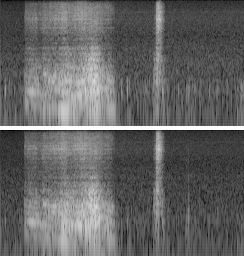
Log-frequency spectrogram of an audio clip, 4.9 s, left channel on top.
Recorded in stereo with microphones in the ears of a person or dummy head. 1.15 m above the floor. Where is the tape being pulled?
40° right (ahead or behind), 1.1 m.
